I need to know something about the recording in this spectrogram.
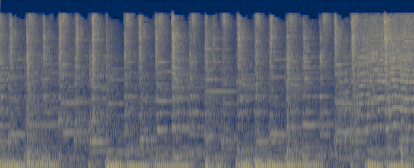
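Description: Live salsa band playing: a brass section of trombone and trumpets over a repeating bass line and steady Latin percussion.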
